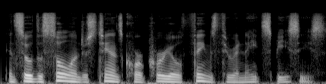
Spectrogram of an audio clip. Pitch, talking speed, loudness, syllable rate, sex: 120 Hz, 185 wpm, -18 LUFS, 5.4 syllables/s, male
